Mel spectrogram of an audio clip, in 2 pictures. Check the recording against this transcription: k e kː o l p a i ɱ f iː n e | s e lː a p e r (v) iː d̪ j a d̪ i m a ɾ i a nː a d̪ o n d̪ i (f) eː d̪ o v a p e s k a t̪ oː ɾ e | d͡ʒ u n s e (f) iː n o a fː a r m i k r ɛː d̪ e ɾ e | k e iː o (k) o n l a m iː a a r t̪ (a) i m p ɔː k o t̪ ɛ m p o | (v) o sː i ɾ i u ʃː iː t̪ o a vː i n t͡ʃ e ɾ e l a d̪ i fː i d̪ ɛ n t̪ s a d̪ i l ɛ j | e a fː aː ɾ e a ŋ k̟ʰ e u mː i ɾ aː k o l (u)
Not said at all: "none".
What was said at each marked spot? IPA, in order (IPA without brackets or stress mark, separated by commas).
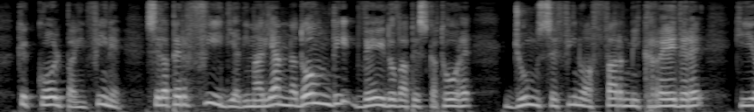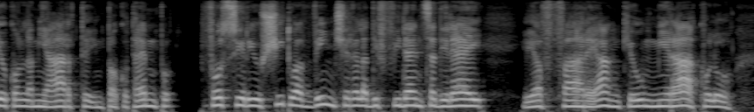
f, v, f, k, e, f, o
